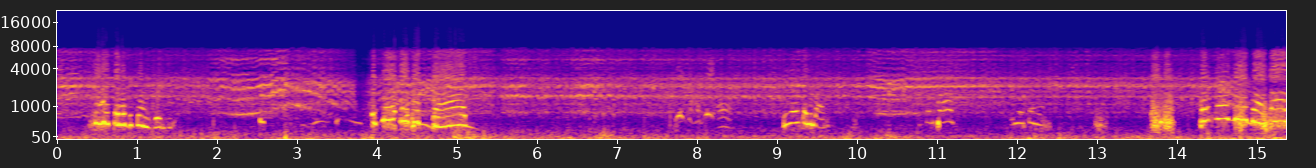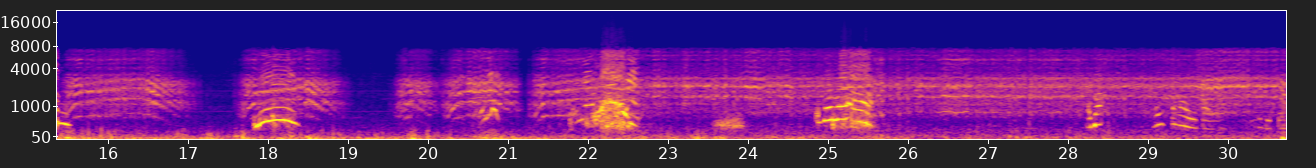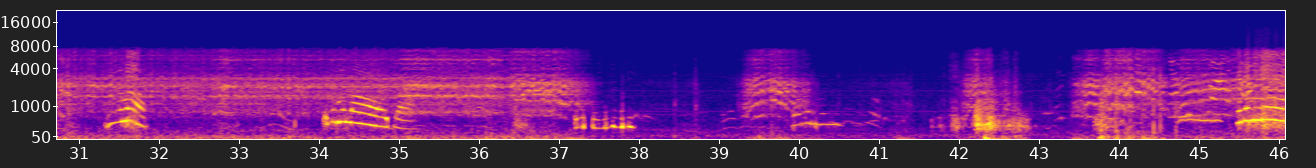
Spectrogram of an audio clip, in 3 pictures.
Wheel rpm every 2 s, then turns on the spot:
200, 180, 160, 200, 200, 200, 200, 110, 80, 60, 90, 190, 200, 200, 200, 200, 200, 200, 130, 20, 20, 50, 160.
40-42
